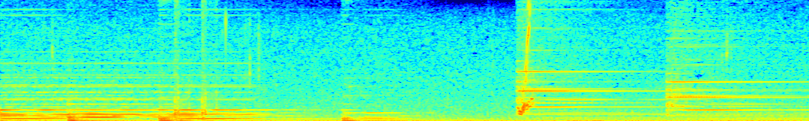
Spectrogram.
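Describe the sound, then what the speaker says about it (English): Recess bell in the Pokemon Ranger: Shadows of Almia game, a series of soft electronic chime tones sounding one after another in a gentle melodic pattern, with sustained tonal notes and no talking. "So now the bell rings"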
